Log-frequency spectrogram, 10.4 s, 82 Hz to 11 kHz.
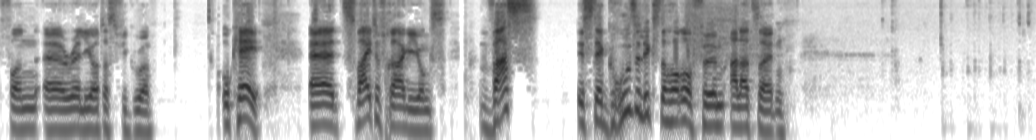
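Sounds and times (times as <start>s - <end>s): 
speech: 0.0s - 1.6s, 2.2s - 8.0s
computer keyboard typing: 8.8s - 10.3s.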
